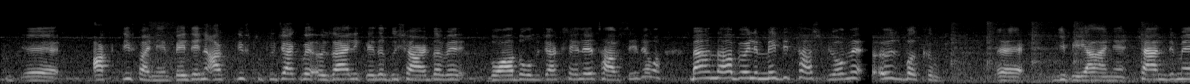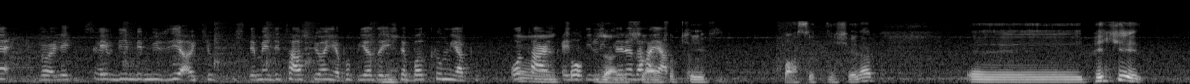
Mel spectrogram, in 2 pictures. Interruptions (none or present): present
